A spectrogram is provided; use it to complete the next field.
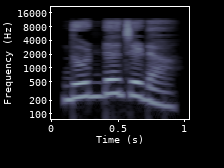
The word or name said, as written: ದೊಡ್ಡಜಡ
